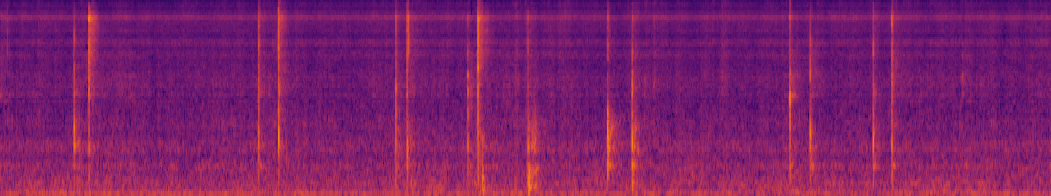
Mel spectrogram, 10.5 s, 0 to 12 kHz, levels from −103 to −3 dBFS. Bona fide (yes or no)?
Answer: no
